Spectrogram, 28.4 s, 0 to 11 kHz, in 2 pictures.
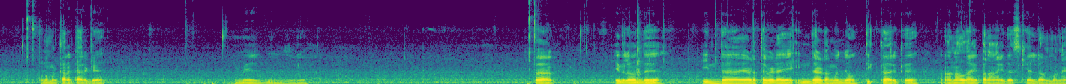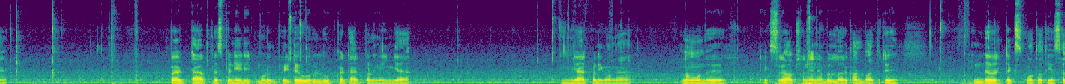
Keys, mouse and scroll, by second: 1.6 click, 2.8-3.7 scroll down 1, 3.7 s, 15.0-15.4 scroll up 1, 15.6-16.9 shift+middle drag, 16.9 Tab, 26.3 click.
